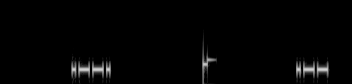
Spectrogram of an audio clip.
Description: Morse code, heard as a keyed tone, about 34 wpm, 700 Hz. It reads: P W
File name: Single-Letter-Number-35wpm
